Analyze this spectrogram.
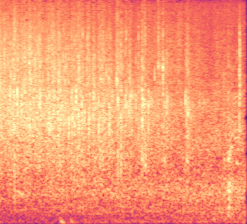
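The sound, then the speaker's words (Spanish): Bullfight crowd in a bullring applauds to encourage bullfighter Andrés Romero, a steady, dense wash of clapping that continues evenly throughout. “El público lo entiende así, anima a Andrés Romero.”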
